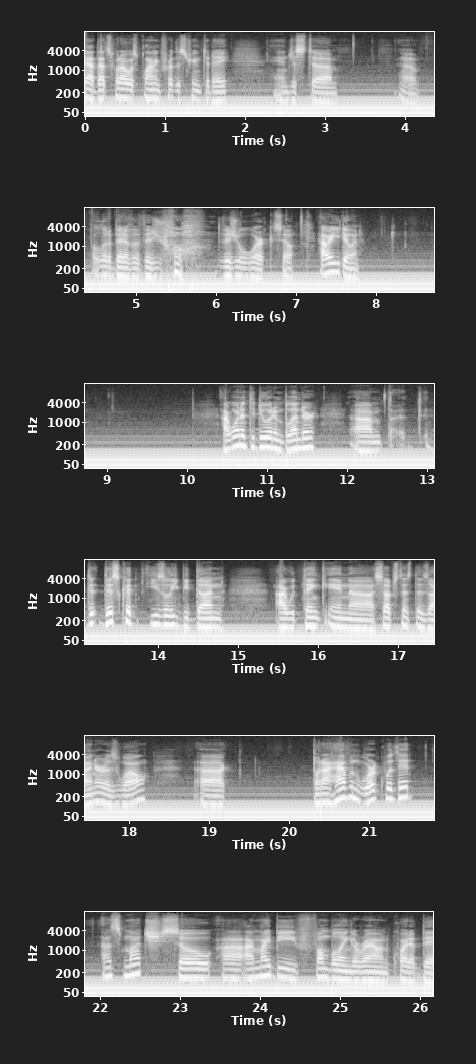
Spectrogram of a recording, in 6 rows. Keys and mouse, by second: 8.8-13.0 middle drag.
